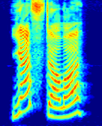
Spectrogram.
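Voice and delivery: loud, calling-out shout. Emma, in the shower, answers stella who found her, shouted. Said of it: "I shouted".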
